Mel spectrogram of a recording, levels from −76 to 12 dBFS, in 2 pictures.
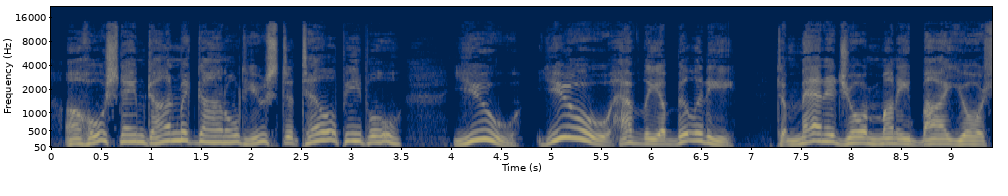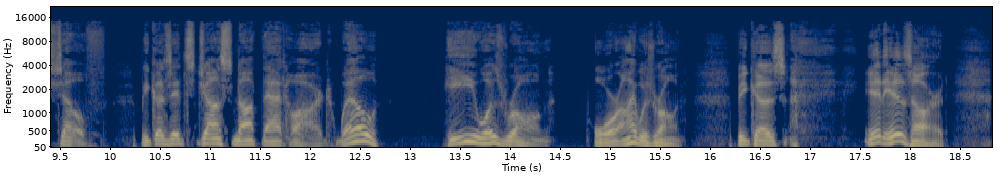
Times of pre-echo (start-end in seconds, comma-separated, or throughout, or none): none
